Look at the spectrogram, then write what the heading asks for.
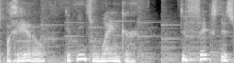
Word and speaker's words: Pajero: In Spanish slang, Pajero, pronounced as Pajero, it means wanker.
